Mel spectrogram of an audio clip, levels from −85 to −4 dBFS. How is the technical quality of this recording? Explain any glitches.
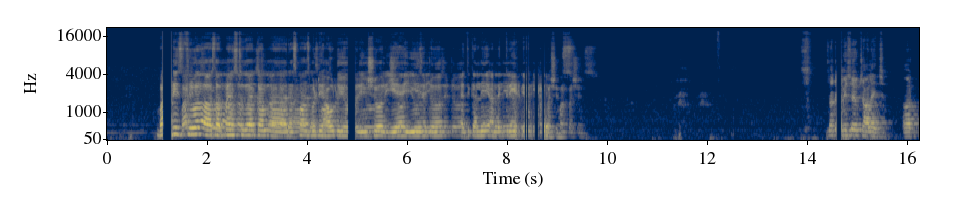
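The recording has two problems: a persistent echo over the whole speech clip and five short gaps where the sound drops out.

Echo with no canceller runs throughout. The far end is apparently playing the call over a loudspeaker, and its microphone feeds that back with nothing removing it. Every phrase returns roughly 0.4 s later, about 7 dB below the direct speech, as a thinner shadow trailing each syllable.

The dropouts sit at 1.12–1.32 s (about 183 ms missing), 4.82–5.01 s (152 ms), 8.17–8.84 s (320 ms lost in bursts spread over 0.61 s, the longest run 76 ms), 12.43–12.61 s (107 ms in short bursts, the longest 30 ms), and 14.59–14.72 s (107 ms). They are likely Bluetooth dropouts: packets that miss their delivery window are discarded, so the output goes silent and resumes further on, as though the sound kept playing unheard.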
